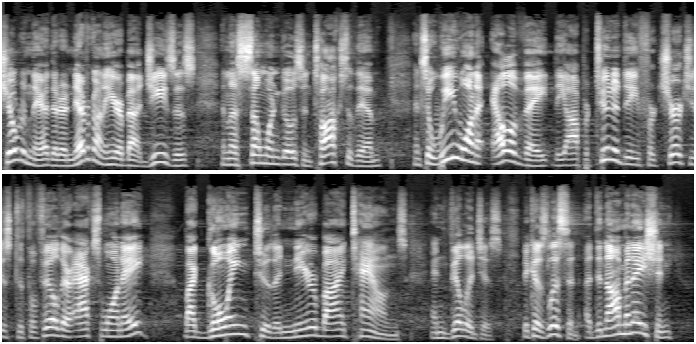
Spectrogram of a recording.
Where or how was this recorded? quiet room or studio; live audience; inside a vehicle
live audience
